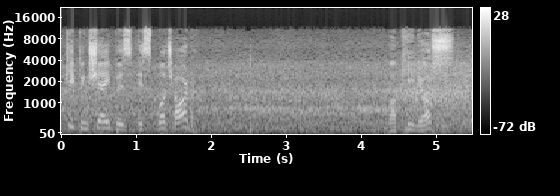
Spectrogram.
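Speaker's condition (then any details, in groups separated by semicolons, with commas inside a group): No condition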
